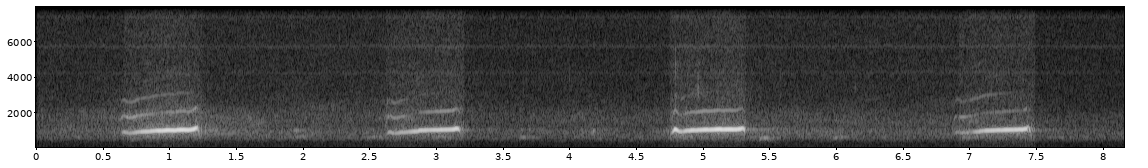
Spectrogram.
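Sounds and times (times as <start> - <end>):
light background hiss: 0.0 - 8.1
Little owl Athene noctua plaintive whistled upslurred calls: 0.6 - 1.3, 2.6 - 3.3, 4.8 - 5.4, 6.9 - 7.6.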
